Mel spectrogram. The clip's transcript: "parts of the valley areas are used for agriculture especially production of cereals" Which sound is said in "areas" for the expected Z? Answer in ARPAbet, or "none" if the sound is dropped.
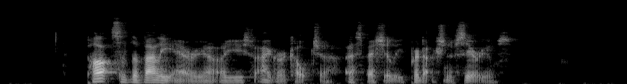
none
